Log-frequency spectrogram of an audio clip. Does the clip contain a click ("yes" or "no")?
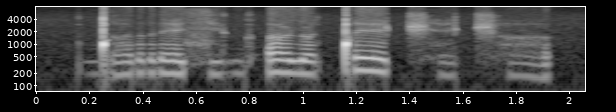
yes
